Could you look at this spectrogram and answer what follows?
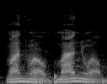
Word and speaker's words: Manjummel: Now I know how to pronounce it. Manjummel Boys. Yeah, like Manuel.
